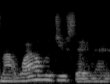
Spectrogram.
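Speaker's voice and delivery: very quiet, low, hushed mutter under the breath. Retelling her aside after he walks away: imitating a low aside. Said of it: "it was actually extra low".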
